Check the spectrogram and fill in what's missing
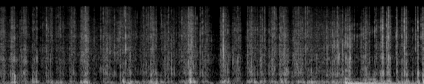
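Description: Fingertips and nails tap and type on the keys and metal casing of an open silver aluminium laptop held up close. The result is a fast, irregular run of short, dry clicks and taps with a bright edge and some low thump, each dying away almost at once.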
